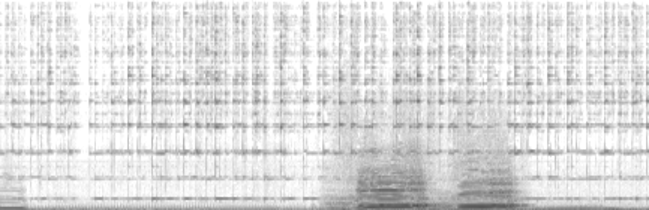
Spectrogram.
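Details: Tame cows herded along village roads toward the pen in the morning: after a stretch of cowbell tinkling and low rumble, two loud, drawn-out harmonic moos follow in quick succession, each about a second long.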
